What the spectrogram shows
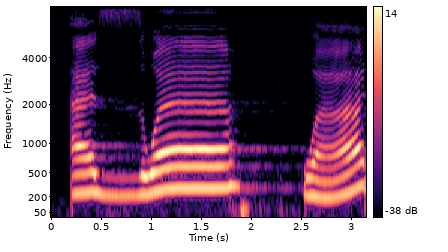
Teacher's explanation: ada magnetnya karena ada Alif sebelumnya ada huruf yang berbaris fathah maka cara membunyikan huruf wownya ini dipanjangkan sepanjang dua harokat saja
